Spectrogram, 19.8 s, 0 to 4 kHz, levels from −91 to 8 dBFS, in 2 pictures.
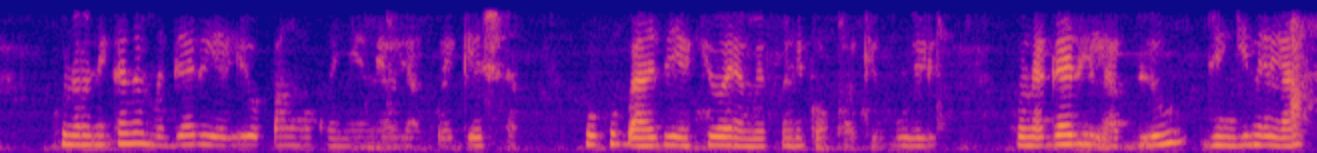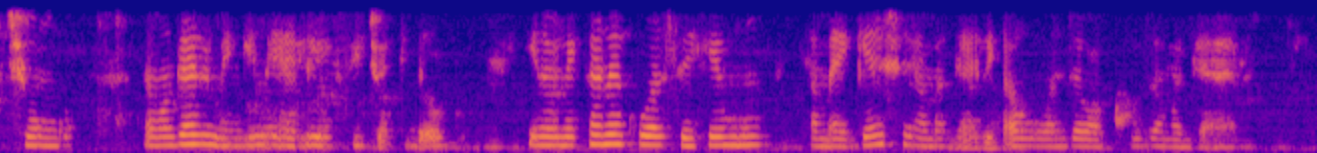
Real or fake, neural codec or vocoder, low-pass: fake; vocoder, 22.05 kHz, 80 mel bands, HiFi-GAN; 3.6 kHz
